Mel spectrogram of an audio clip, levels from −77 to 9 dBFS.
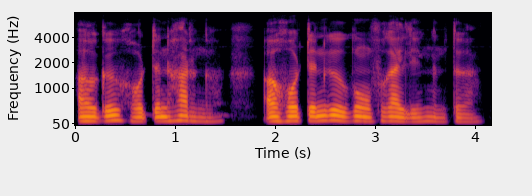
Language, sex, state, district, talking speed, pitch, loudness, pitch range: Wancho, male, Arunachal Pradesh, Longding, 160 wpm, 115 Hz, -17 LUFS, 110-125 Hz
